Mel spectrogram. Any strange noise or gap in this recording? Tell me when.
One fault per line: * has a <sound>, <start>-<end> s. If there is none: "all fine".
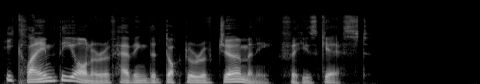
all fine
